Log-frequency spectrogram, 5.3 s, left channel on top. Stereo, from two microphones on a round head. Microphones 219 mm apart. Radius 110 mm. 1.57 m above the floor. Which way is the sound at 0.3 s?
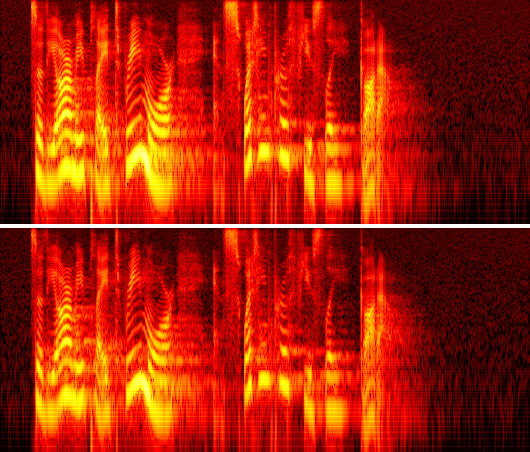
15° left (ahead or behind).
